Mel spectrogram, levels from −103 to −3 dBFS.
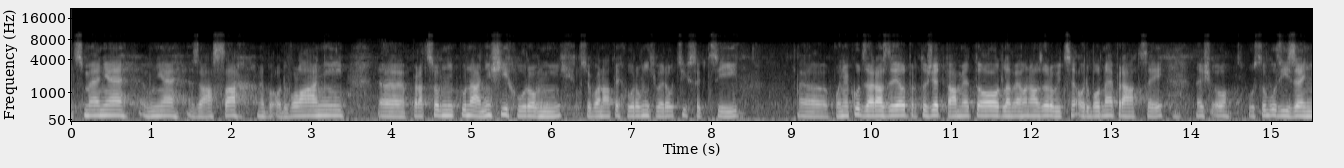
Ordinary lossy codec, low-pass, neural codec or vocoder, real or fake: Opus, 24 kbps; 7.2 kHz; codec, 16 kHz, 4.8 kbps, FACodec; fake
